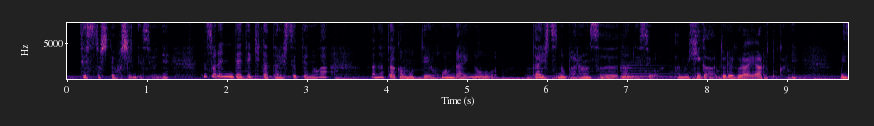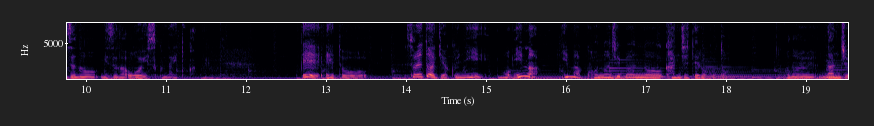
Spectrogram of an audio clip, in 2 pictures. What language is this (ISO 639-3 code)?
jpn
